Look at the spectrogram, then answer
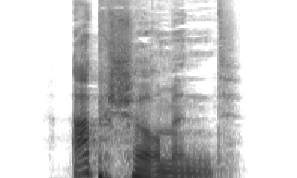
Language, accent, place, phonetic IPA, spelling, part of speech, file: German, Germany, Berlin, [ˈapˌʃɪʁmənt], abschirmend, verb, De-abschirmend.ogg
- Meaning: present participle of abschirmen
